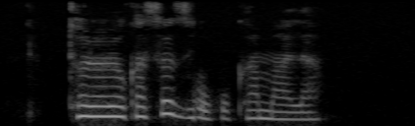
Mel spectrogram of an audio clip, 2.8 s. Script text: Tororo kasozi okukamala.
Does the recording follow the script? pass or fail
pass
